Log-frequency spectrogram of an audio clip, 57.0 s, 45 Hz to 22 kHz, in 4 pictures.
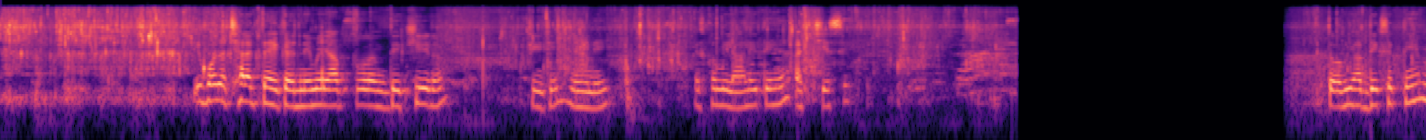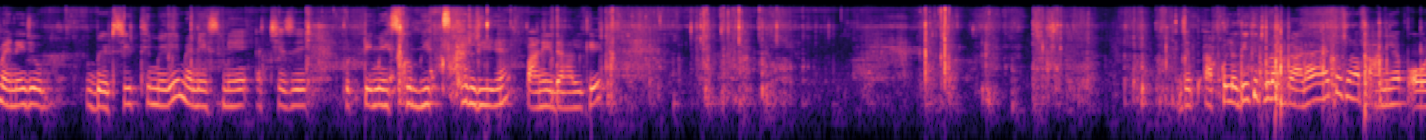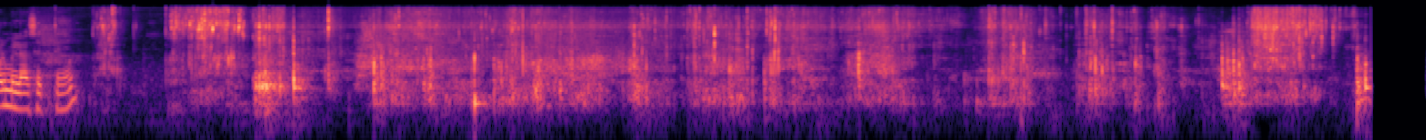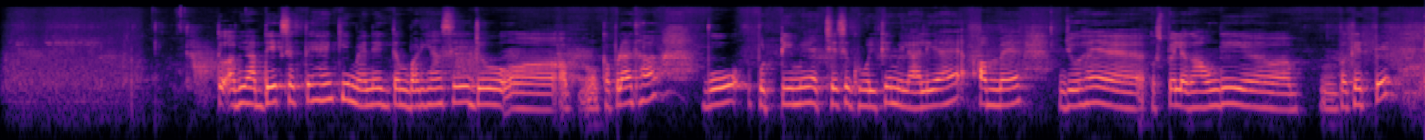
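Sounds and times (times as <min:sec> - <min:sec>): water pouring into bucket: 0:00.0 - 0:03.0, 0:04.4 - 0:10.1, 0:29.4 - 0:42.2
wet cloth squelching: 0:00.0 - 0:10.1, 0:12.9 - 0:27.9, 0:29.4 - 0:42.2.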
